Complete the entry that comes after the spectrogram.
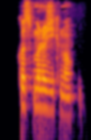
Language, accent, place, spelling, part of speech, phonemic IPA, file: French, France, Lyon, cosmologiquement, adverb, /kɔs.mɔ.lɔ.ʒik.mɑ̃/, LL-Q150 (fra)-cosmologiquement.wav
- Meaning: cosmologically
